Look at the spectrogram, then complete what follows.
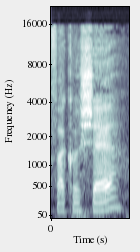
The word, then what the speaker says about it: phacochère: The warthog that we saw on would be your phacochère, which you spell P-H-A-C-O-C-H-E-R-E.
